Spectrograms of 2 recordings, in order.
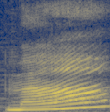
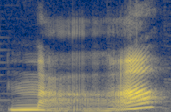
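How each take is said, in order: First: The pitch rises from low to high. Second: The pitch dips down, then rises again. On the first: It means numb or insensitive. "on va vers le haut, ... du grave vers l'aigu" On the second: It means horse. "on part du haut, on va vers le bas et ensuite on revient vers le haut"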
